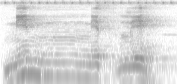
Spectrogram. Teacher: nun sukun atau tanwin itu dimasukkan menjadi satu ya dengan huruf yang sesudahnya, ditasydidkannya ya, kemudian dibaca dengan mendengung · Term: idgham bi ghunnah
